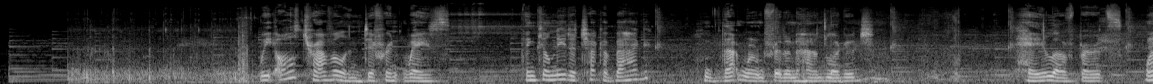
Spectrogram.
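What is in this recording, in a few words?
English US F Commercial, female, American; voice over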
